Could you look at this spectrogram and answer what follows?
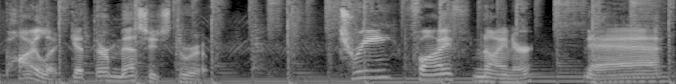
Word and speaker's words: tree: some Mega secret code it's the way Pilots pronounce certain numbers in their pilot English tree stands for three five for five and ner is used instead of nine such pronunciation helps to avoid radio miscommunications and the confusion caused by similar sounding numbers uh we're just finishing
